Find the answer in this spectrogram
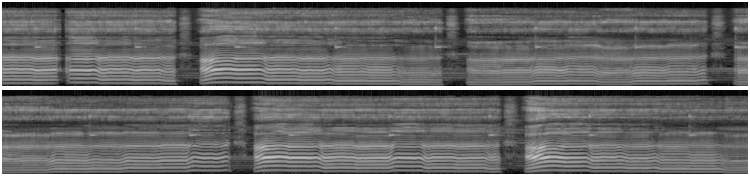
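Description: Carnatic vocal exercise sung in akaram, the swara phrases carried on the open vowel "aa". It comes in gliding, wavering phrases of two to three seconds each, with a short breath between them.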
